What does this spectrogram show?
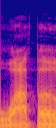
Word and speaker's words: Guapo: I don't think a G is ever silent in Spanish. El Guapo means the handsome one, and it's pronounced Guapo.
